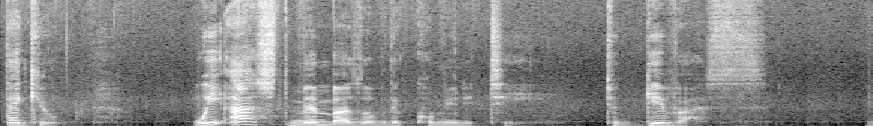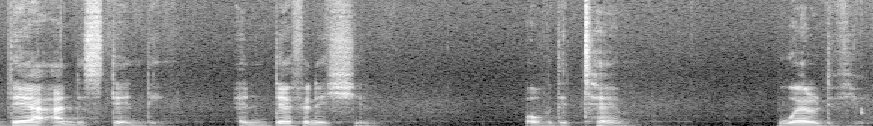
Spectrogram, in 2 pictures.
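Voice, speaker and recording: A man hosting a formal discussion program, introducing guests and asking questions in a slow, deliberate way. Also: lowish voice, big pitch swings, breathy edge. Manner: measured, deliberate phrasing. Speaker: host. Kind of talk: formal talk show hosting.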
